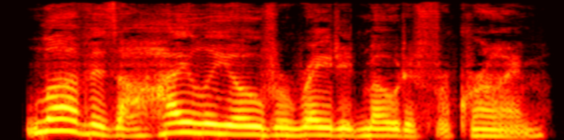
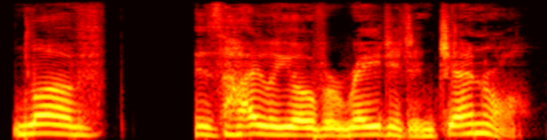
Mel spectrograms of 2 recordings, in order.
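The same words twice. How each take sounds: First: Said in the usual way. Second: Love set apart, then a beat before the rest; Love stressed with a pause after it. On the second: Acted. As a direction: lean on Love and let it hang. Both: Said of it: "Cole paused".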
